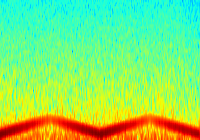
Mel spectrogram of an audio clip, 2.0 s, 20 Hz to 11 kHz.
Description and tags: bonnard elsa 2012 13 son3
//////// Made using Audacity (only):
Generate
- sound : sifflet
Sinusoïde
Frequence 1320 – 440
Amplitude 0, 1 - 0,8
- Sound: sifflet
Sinusoïde
Frequence 440 – 1320
Amplitude : 0, 8 – 0,1
Vitesse changed : 157 – 60
Duplicate the two sound
Create a second mono tracks
Generate Red Nois : 0,3
then mix them all together on one track
Reduction of sound level for a fade out (manual)
Normaliser : -0,3db
//////// Typologie
////// Morphologie: X continue complexe
- Masse: son seul complexe
Timbre doux futuriste et parasitaire (mixé avec bruit)
- Grain: rugeux et constant
- Allure: stable pas de vibrato légère ondulation
- Attaque: douce et constante
- profil mélodique: petite variation glissante
- profil de masse / Calibre : son couplé à du bruit
alien, audacity, Fi, noise, scie, sifflet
